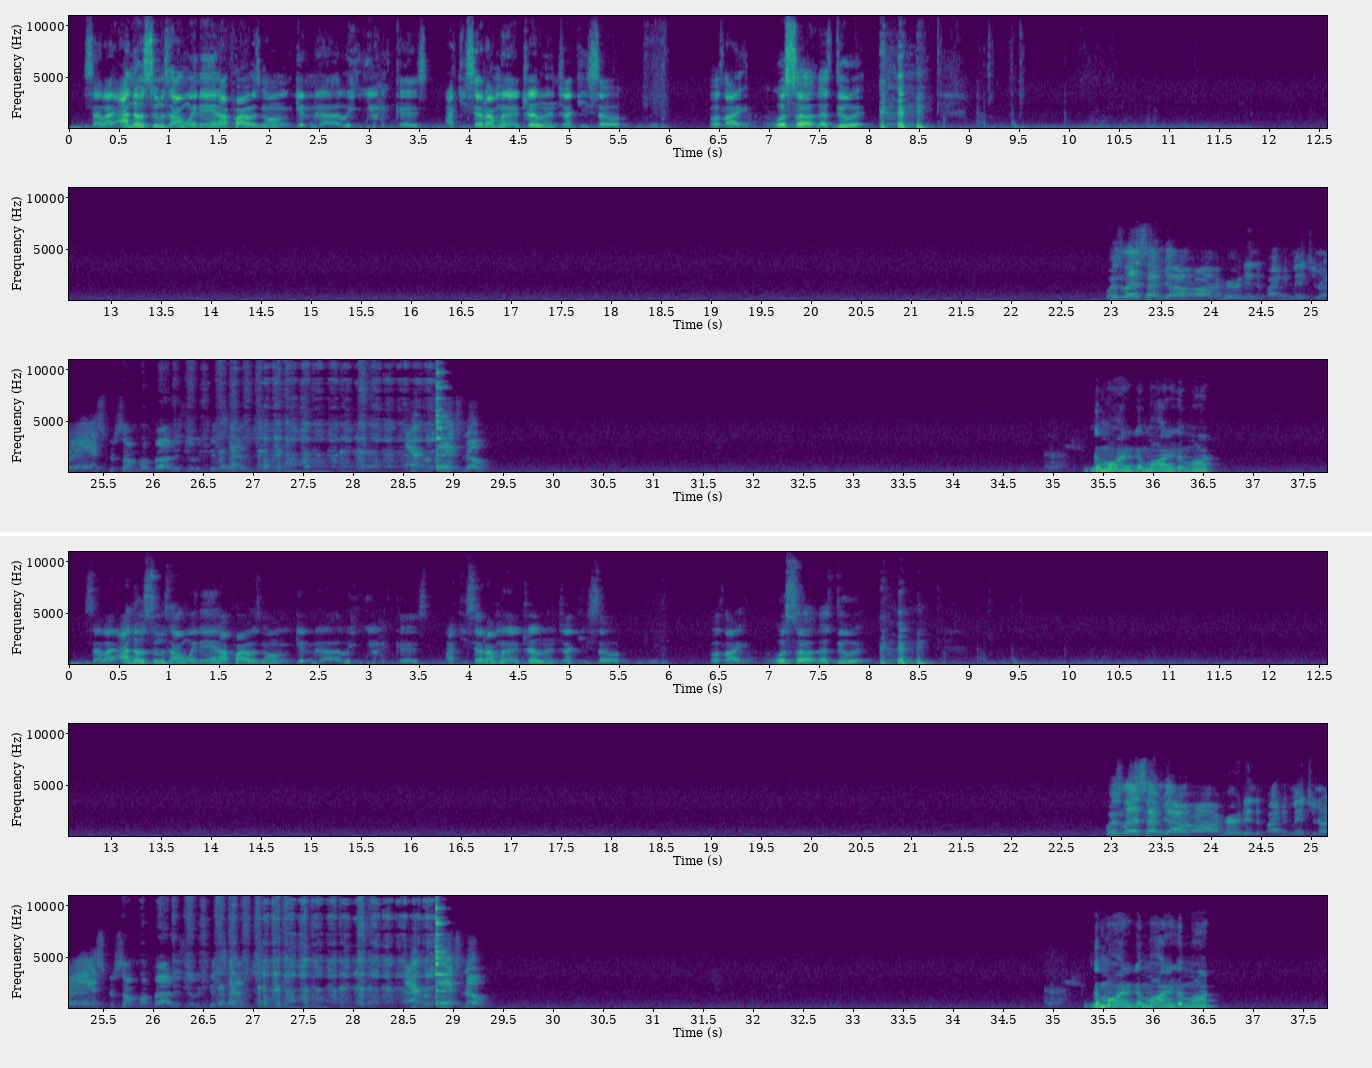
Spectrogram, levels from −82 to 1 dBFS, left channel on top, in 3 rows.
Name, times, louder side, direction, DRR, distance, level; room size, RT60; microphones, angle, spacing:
voice 1, 0.0-5.5 5.8-5.9 6.4-8.6, left 8 dB, 60° left, 0.4 m, -32 dB
voice 2, 22.9-27.2 28.5-29.3, right 3 dB, 40° right, 1.1 m, -42 dB
Cutlery silverware, 25.9-29.1, right 5 dB, 70° right, 1.4 m, -39 dB
voice 3, 34.9-36.5, right 1 dB, 20° right, 0.6 m, -33 dB
5.7 x 3.6 x 4.8 m
head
